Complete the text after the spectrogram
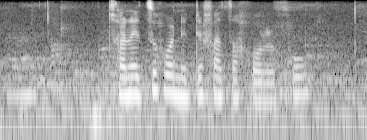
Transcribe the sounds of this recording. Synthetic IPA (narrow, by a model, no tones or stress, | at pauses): t͡sʰwanet͡sɪχʊnɪtʼɪfat͡saχʊrɪχʊ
